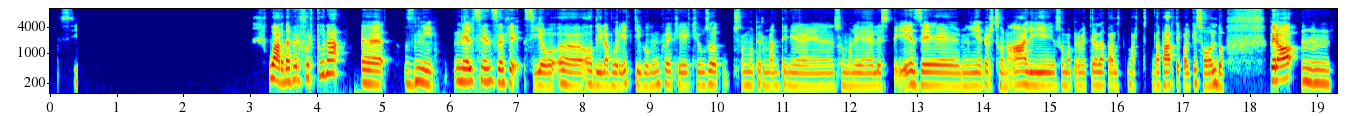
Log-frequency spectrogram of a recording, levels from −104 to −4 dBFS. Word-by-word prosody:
Sì. - - -19 2.9
Guarda, 225 -4 +8
per 245 +1 -3
fortuna, 305 +7 +3 0.4
ehm, 200 -2 +4 0.3
sni, 205 -2 -3 0.3
nel 225 0 +4
senso 220 -2 0
che, - - -2
sì, 185 0 -4
ho 175 0 0
uhm, 180 -3 0
ho - - -1
dei 185 -1 -3
lavoretti 180 +2 -4
comunque 185 +3 -6
che 180 -1 -8
che - - -12
uso, 185 +2 -5 0.2
uhm, - - -23
diciamo 185 0 -10
per 185 -1 -9
mantenere, 175 -1 -8
somma, 175 0 -10
le 175 0 -5
le 175 0 -5
spese 180 -1 -1
mie 175 0 -5
personali, 180 0 +1
insomma, 180 0 -8
per 180 0 -9
mettere 180 +1 -6
da 185 0 -1
pal 175 -1 -6
bart 180 -2 -16
da 185 -1 -6
parte 185 -1 +2
qualche 175 +5 -5
soldo. 185 0 0 0.6
Però, 240 +3 +11 0.2
mhmm, 210 -3 -2
185 Hz, 125 wpm, -23 LUFS, 180-205 Hz, 2.9 s, Però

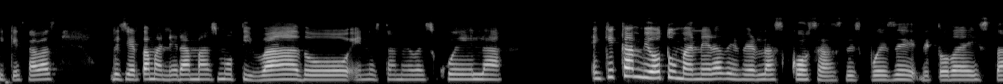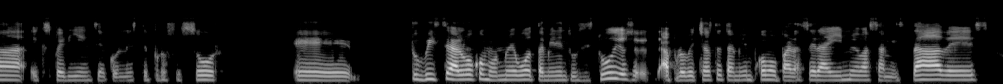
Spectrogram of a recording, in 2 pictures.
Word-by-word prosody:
y 230 - -10
que 205 - -9
estabas 225 +3 0 0.5
de 240 -1 -5
cierta 230 +1 +2
manera 230 -1 0
más 235 0 -3
motivado 220 -1 +2
en 225 +1 -10
esta 230 0 -11
nueva 225 0 -7
escuela, 235 0 -2 0.9
¿en 275 0 -4
qué 340 +1 -1
cambió 340 -7 +8
tu 315 0 +1
manera 245 -1 +2
de 250 -2 -4
ver 225 -1 -1
las 230 0 -2
cosas 210 -4 -1
después 205 0 -4
de 225 -2 -2
de 200 - -8
toda 210 +1 +1
esta 210 -1 -1
experiencia 195 -1 -9
con 180 +1 -13
este 185 0 -15
profesor? 210 0 -5 0.8
Eh, 190 -2 -1 0.6
¿tuviste 235 +1 -2
algo 225 +1 +7
como 220 -5 -1
nuevo 215 +1 -1
también 195 -1 -5
en 200 - -8
tus 185 -1 -13
estudios? 240 +5 0
E - - -8
¿Aprovechaste 200 +3 0
también 205 0 -5
como 215 -1 -1
para 185 -1 0
hacer 205 +1 -2
ahí 200 0 0
nuevas 205 -1 -4
amistades? 215 +3 +2
215 Hz, 145 wpm, -21 LUFS, 205-235 Hz, 0.9 s, cambió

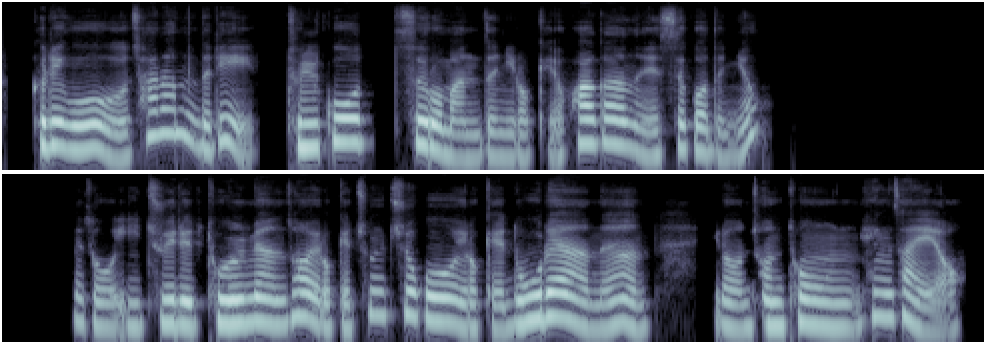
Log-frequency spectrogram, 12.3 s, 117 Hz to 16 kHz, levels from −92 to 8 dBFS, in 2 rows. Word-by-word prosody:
그리고 220 -7 +3
사람들이 285 - -2
들꽃으로 255 0 +2
만든 175 0 -6
이렇게 170 0 -9
화관을 255 -8 +2
쓰거든요. 210 - -4 1.8
그래서 205 -5 -6
이 185 0 -7
주위를 200 -1 +1
돌면서 210 +3 +3
이렇게 180 -3 -4
춤추고 255 -2 0
이렇게 180 -2 -4
노래하는 200 -3 +2 0.4
이런 185 -3 -4
전통 190 -1 -1
행사에요. 235 -8 -3
210 Hz, 265 characters per minute, -21 LUFS, 185-245 Hz, 1.8 s, 그리고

